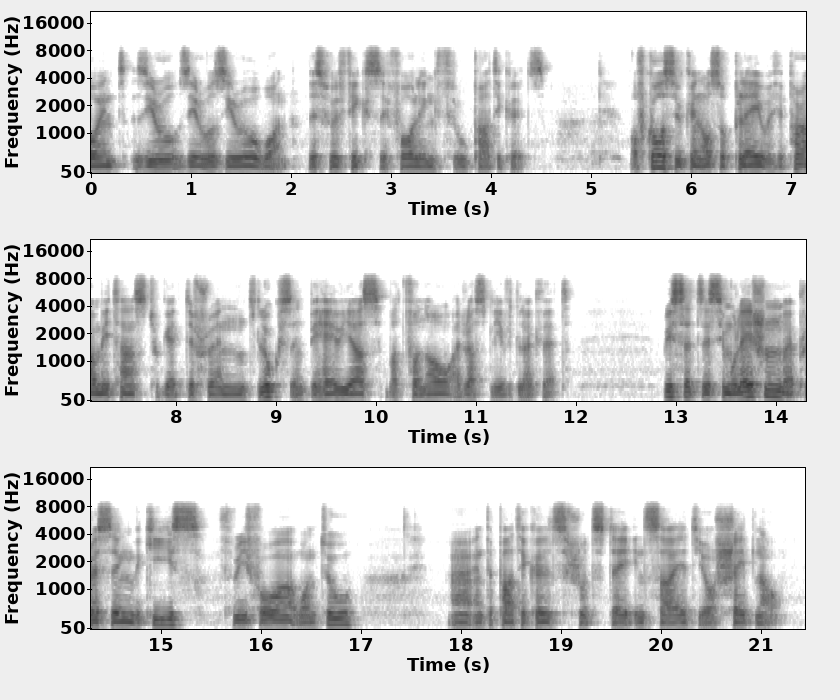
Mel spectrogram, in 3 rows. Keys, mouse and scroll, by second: 5.1-5.6 drag, 9.2 scroll up 1, 13.4 scroll up 1, 14.3 scroll down 1, 15.3-15.9 drag.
